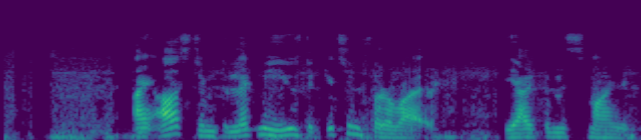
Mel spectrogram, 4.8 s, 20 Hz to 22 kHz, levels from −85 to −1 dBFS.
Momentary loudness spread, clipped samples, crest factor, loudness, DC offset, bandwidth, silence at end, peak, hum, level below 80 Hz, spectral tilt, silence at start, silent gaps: 21 LU; under 0.1%; 22 dB; -36 LUFS; under 0.1%; 8.4 kHz; 0.05 s; -14 dBFS; none; -64 dBFS; -6.5 dB/octave; 0.05 s; none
